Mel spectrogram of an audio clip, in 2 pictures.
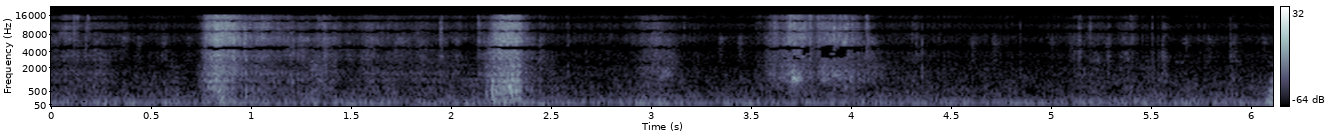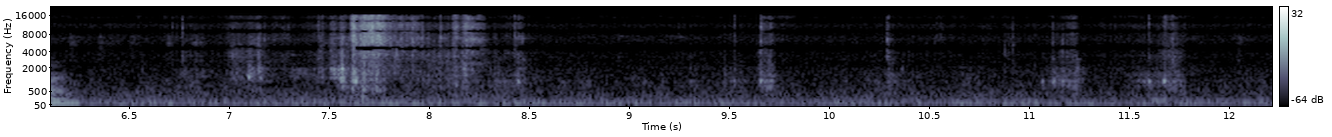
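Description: A few short, faint rustles and crunches of dry leaves and litter, spaced out over otherwise near silence, as the hawk and snake shift and struggle on the leafy ground.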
